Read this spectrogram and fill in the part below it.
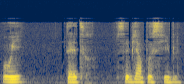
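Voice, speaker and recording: A weary, teasing young man, quoted by a storyteller, with a flat, dark, husky voice and a soft, sighing delivery. He sounds impatient, and the recording is dull and lo-fi. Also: medium pitch, unhurried.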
